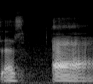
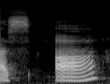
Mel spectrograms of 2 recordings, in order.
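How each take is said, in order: First: It is said with an American pronunciation. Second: It is said with a British pronunciation. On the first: "and the Americans as A" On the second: "The British pronounce it as"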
